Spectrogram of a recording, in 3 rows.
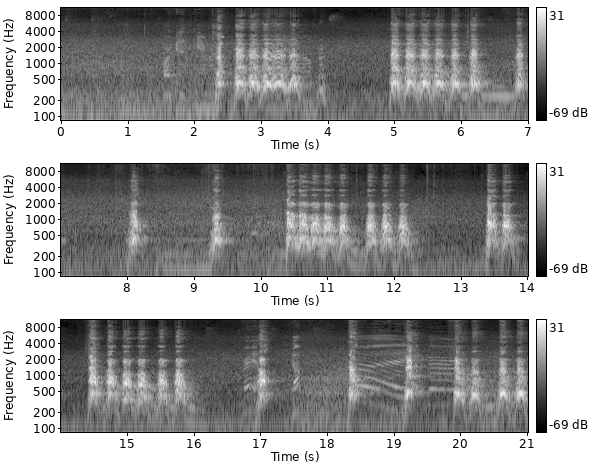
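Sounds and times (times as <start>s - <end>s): dog barking: 2.3s - 4.0s, 4.9s - 7.1s, 8.0s - 8.4s, 9.2s - 12.4s, 13.4s - 16.1s, 17.0s - 17.3s, 18.3s - 18.6s, 19.2s - 21.0s.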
